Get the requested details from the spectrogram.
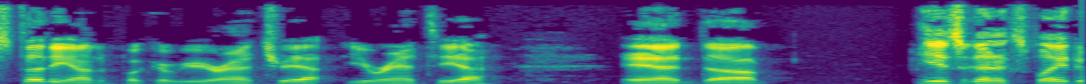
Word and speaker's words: Urantia: So they pronounce it Urantia. – Okay, Urantia.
